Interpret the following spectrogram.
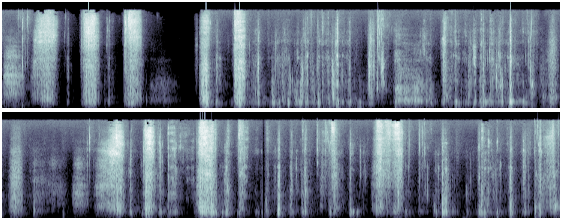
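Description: Close-miked eating of miso vegetable ramen: noodles slurped from a spoon in several longer bursts, about a second apart near the start and twice around the middle, with busy wet chewing and mouth sounds between.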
